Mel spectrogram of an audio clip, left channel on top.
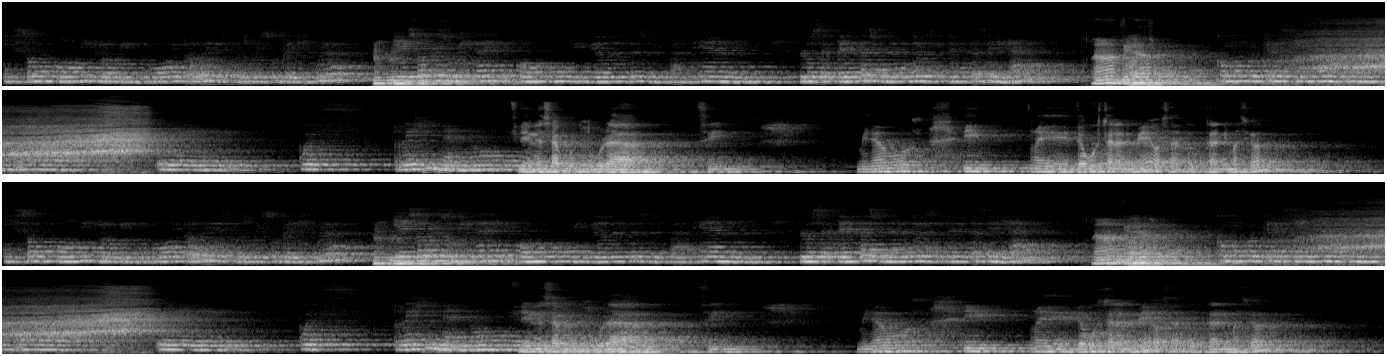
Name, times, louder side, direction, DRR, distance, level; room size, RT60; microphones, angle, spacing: voice 1, 0.0-3.4 3.9-7.5 8.0-10.3 11.1-11.6 12.1-14.5 15.4-16.2 16.8-17.0 17.7-20.1, equal, 5° left, -8 dB, 1.6 m, -22 dB
voice 2, 3.7-4.1 10.9-11.5 19.0-20.3 20.8-21.1 21.5-21.7 22.4-23.7 24.1-26.5, left 1 dB, 50° left, 5 dB, 0.8 m, -19 dB
sound 1, 11.3-11.6 12.6-15.4, left 3 dB, 20° left, 0.4 m, -24 dB
10.0 x 5.4 x 6.3 m, 2.7 s
head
